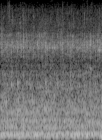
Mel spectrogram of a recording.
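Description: Steady trickle of running water from a bamboo-spout garden water feature, with a low steady hum underneath.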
